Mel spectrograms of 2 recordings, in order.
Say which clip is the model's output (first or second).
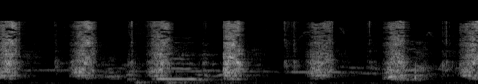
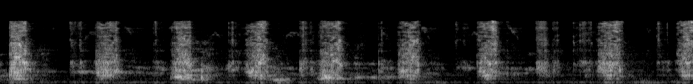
second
